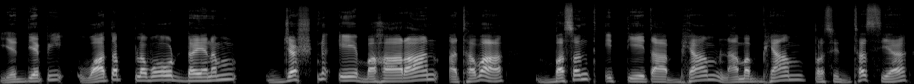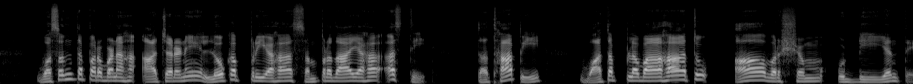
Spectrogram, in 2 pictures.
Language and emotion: Sanskrit, neutral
